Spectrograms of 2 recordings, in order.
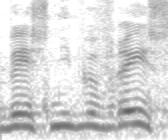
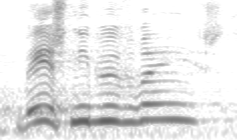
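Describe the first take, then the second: First: Said in the usual way. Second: Higher and slower, with the stress on niet; comforting angel. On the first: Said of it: "zelf Jezus zegt". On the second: Retold or imitated. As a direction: lift "Wees niet bevreesd" higher and slow it down, leaning on niet. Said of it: "zei de engel". (hoger en langzaam, nadruk op niet, als een troostende engel)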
